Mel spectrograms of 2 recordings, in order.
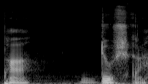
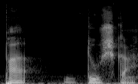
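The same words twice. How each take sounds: First: The stress is on the second syllable. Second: The same.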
